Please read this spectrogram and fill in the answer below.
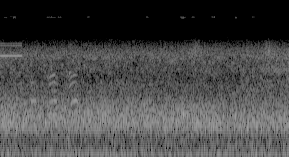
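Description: Steady wind rumble and hiss on the microphone. A brief high beep comes at the very start, and a couple of faint high chirps about half a second in.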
